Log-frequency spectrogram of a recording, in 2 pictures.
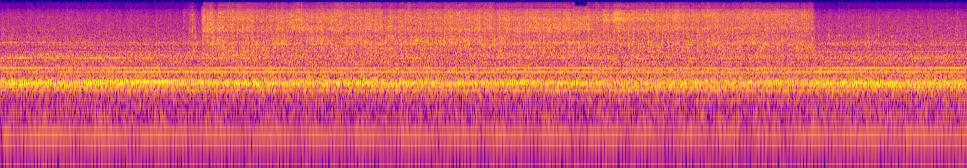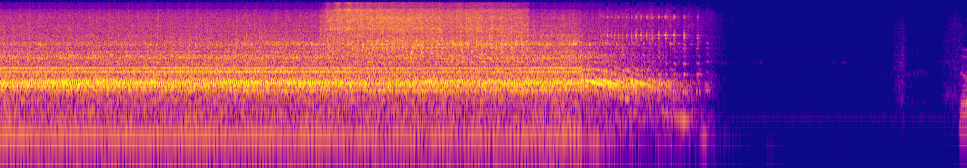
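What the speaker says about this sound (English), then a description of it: "So I'm going to sand that down as well on my belt sander." A belt sander runs steadily on a wooden piece with a loud, continuous motor whine and abrasive hiss, then spins down and stops near the end, leaving near silence.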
